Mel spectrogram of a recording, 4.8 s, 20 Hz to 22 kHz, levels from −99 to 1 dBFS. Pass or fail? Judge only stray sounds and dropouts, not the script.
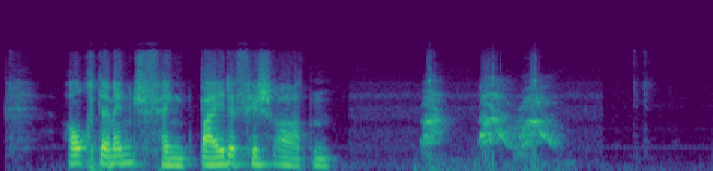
fail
